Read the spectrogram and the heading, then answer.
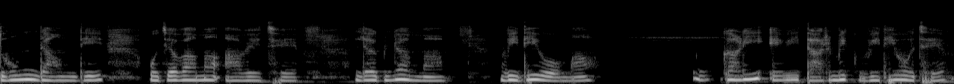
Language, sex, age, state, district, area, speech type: Gujarati, female, 30-45, Gujarat, Amreli, rural, spontaneous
